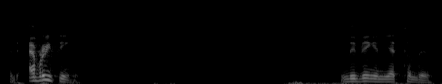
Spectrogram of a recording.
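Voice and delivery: loud, rising to a shout. Acted. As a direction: shout it with full force. Heated quarrel between companions.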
